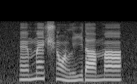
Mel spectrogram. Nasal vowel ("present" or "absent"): present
